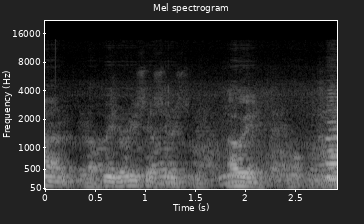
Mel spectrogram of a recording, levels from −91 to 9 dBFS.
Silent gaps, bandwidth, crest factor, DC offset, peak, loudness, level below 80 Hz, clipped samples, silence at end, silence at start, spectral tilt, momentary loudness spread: none; 13.5 kHz; 16 dB; under 0.1%; -14 dBFS; -32 LUFS; -58 dBFS; under 0.1%; 0 s; 0 s; -7.5 dB/octave; 11 LU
